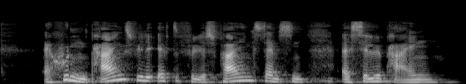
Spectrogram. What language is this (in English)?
Danish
